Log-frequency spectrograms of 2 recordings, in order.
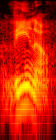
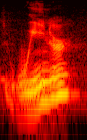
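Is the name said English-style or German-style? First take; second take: German-style; English-style. First: The name is pronounced the German way. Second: The name is pronounced the English way. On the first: The speaker calls it right. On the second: The speaker calls it wrong. "it doesn't sound good in English"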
